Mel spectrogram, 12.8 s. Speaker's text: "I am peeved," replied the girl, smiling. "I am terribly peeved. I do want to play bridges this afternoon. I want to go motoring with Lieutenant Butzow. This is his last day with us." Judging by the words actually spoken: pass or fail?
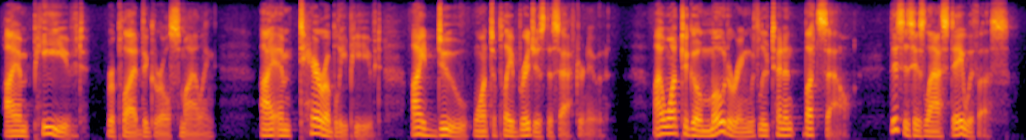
pass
